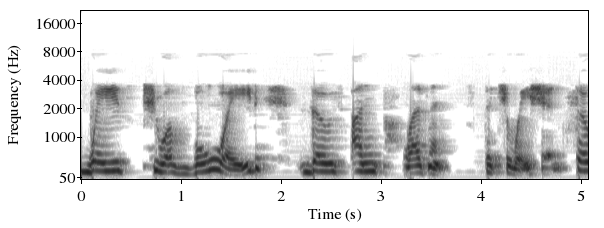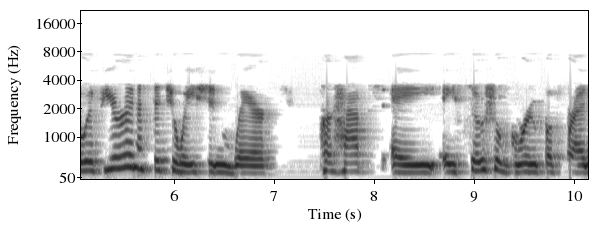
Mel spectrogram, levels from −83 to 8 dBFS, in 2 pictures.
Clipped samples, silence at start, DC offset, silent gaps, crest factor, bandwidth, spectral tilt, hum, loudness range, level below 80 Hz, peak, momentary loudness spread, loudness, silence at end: under 0.1%; 0 s; under 0.1%; none; 10 dB; 3.8 kHz; -8 dB/octave; none; 2 LU; -56 dBFS; -2 dBFS; 7 LU; -12 LUFS; 0 s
